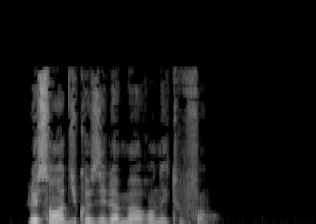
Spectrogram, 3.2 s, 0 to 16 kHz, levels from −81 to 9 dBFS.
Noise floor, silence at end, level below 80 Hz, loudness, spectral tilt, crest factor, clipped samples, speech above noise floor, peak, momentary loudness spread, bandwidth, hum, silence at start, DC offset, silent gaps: -76 dBFS; 1.1 s; -68 dBFS; -26 LUFS; -2.5 dB/octave; 20 dB; under 0.1%; 50 dB; -8 dBFS; 18 LU; 11.5 kHz; none; 0.3 s; under 0.1%; none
